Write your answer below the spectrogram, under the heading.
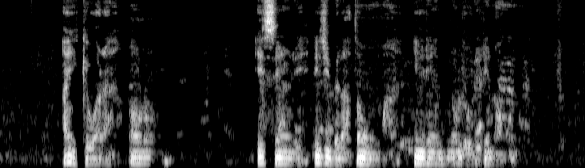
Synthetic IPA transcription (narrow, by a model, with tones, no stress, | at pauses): a˦ɲi˨ke˨wa˨ɾa˨ | ɔ˦ɾʊ˦ | e˦se˦n̩˦ɾɪ˦i˦d͡ʒi˦˨be˨la˨tɔ˦wʊ˨ŋʷa˨i˦ɾe˦no˦lo˨ɾi˦ɾi˦nɔ˨mʊ˦nʊ˦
